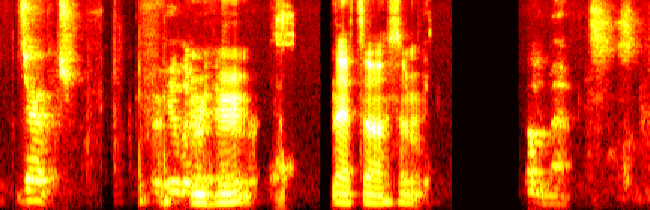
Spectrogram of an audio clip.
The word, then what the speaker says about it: Zarovich: Well, now you guys understand that he's pronouncing Yes. Sorovic in the same way you Americanize a name. Yeah. It's an Americanization of Zarovich.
